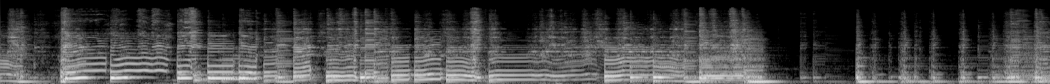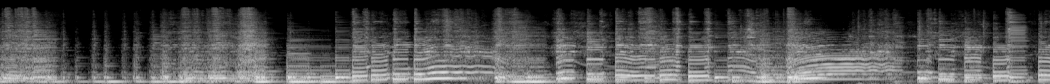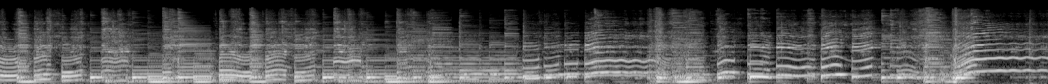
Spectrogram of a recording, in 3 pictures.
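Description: Slide blues on a metal-bodied resonator guitar, fingerpicked: slid notes glide up and down over a steady bass on the low strings, with a brief pause about eight seconds in.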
